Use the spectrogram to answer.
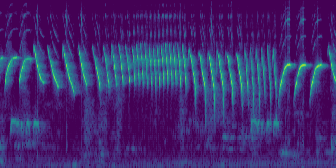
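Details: Singing canary used as a training master for young birds: a long run of swift repeated descending notes that speed into a dense trill, then slow again into rising whistled phrases.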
